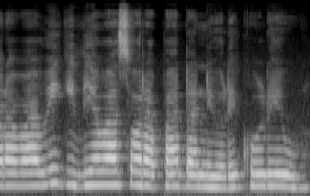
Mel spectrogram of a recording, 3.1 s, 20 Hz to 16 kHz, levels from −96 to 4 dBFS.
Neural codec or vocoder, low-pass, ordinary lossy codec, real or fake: none; 14.4 kHz; none; real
